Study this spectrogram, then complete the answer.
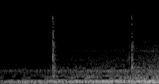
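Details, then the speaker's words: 2003 Ford Taurus, new blower motor just installed, key on with engine off: steady low fan whir building smoothly with a couple of faint clicks, heard on all fan speeds; normal blower motor running. "okay so i can hear it on all the different speeds"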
